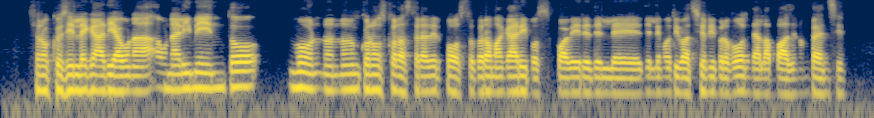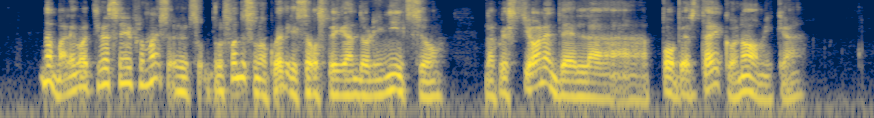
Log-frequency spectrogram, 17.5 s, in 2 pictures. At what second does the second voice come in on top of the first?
none

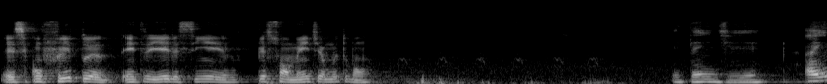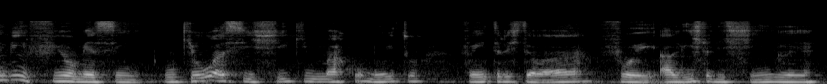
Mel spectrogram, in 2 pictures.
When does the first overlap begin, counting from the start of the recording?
none

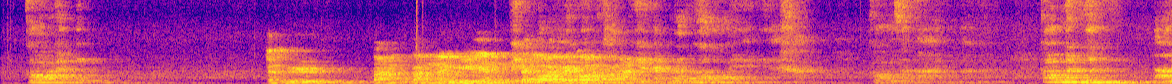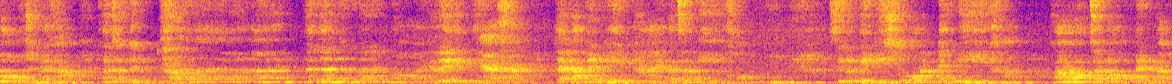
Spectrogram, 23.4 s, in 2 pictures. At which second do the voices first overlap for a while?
5.2 s

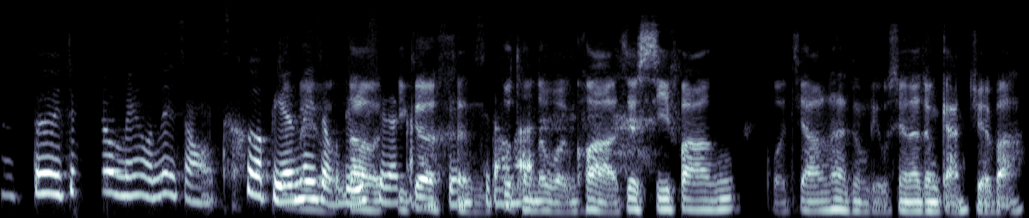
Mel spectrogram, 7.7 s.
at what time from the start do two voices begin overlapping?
2.1 s

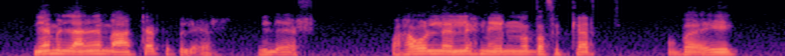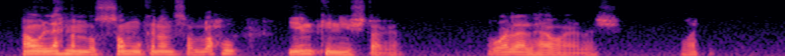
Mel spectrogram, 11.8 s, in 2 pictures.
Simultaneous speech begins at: none

